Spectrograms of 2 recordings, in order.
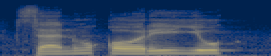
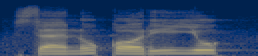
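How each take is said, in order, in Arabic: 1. الحرف الأوسط صوت ياء. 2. الحرف الأوسط صوت ياء.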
